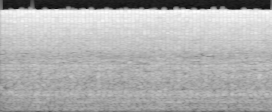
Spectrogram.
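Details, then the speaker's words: Terry Surma vacuum former mid-cycle with the part sucked down and the die up: a steady loud hiss with a fast, even pulse from the vacuum pump and the fan cooling the part. A smooth, normal forming cycle. "So this will stay on, and the die will stay up until the fan has run its course to cool the part off."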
